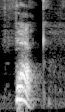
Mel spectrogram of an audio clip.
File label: "fuck", expletives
